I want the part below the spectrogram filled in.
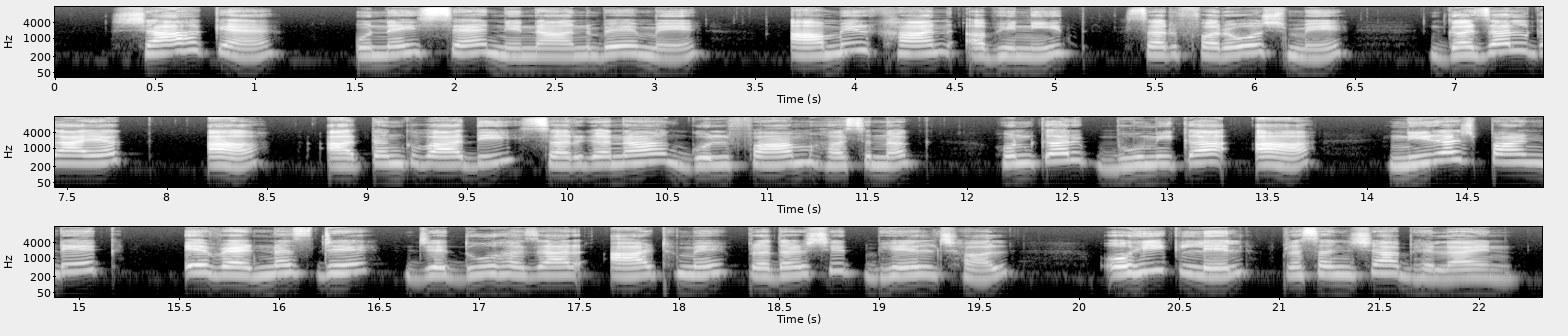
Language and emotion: Maithili, neutral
